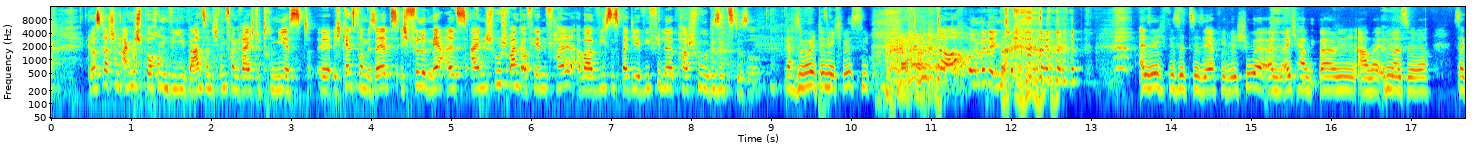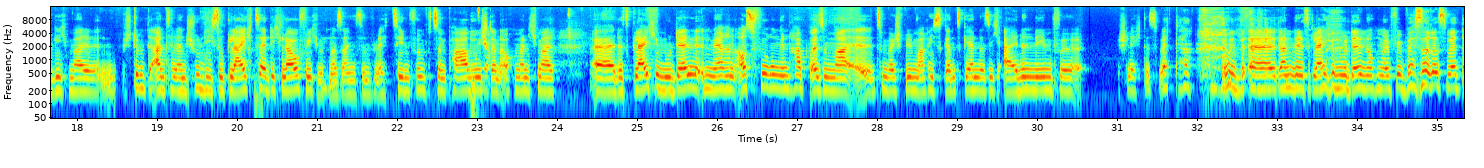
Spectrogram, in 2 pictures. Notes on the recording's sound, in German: Sprechen wir live aus dem Laufshop Leder in Frankfurt am Main. Das Livepublikum im Laufshop Leder in Frankfurt.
